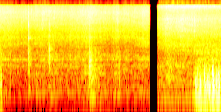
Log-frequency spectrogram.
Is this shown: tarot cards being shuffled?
no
